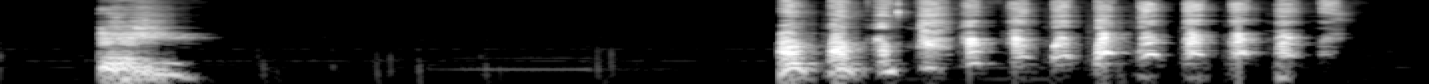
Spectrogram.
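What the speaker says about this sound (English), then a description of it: "let me just clear my throat real quick." One rough throat clearing, a pause, then a rapid run of about a dozen harsh, guttural hacks, close and loud.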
